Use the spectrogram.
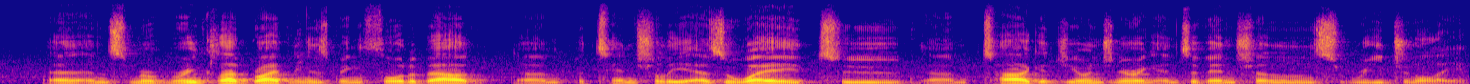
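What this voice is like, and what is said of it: New Zealand accent. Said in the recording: “I'm from New Zealand originally, don't confuse our accents”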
